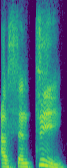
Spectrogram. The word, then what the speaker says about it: absentee: e right e now such words are stressed on the first syllable from the end that is the last syllable and words like this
